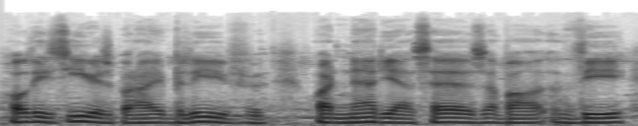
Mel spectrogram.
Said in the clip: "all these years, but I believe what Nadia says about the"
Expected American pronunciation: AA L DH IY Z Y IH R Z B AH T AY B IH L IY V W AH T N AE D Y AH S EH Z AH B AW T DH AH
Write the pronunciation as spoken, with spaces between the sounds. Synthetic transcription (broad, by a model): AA L DH IY Z Y IH R Z B AH T AY B IH L IY V W AH T N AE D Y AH S EH Z AH B AW T DH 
